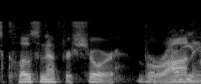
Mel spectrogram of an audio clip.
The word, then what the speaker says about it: Brauning: Brauning. How would you pronounce your name? Well, it's a big question. It's spelled B-R-A-U-N-I-N-G, so it's Brauning, like German, but it's hard to say that over the radio wave.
